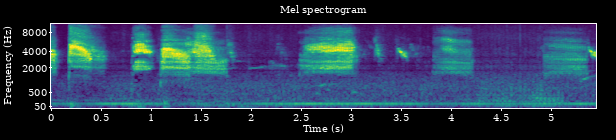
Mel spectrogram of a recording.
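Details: Fledgling common starlings in a Hamburg allotment garden, late May, begging while adults bring dried buffalo worms from a feeder; loud hoarse screeching bursts, some long and drawn out, crowding together at the start, over a faint low hum.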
